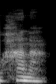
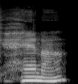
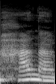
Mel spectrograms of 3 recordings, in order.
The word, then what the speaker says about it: Hana: and Europeans might said Hannah, but it's actually a pure Korean name. You know how you count one, two, three in Korean? It's Hana to set. So, my name Hana means one and only in Korean.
